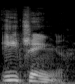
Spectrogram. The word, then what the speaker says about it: I Ching: It says I Ching, but it is pronounced I Ching.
